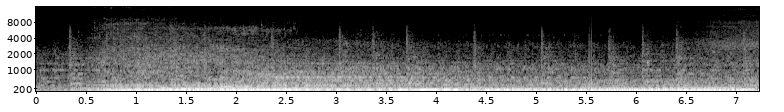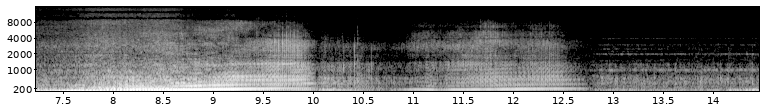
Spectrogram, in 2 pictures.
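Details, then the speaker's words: C5 Corvette V8 on a road test after a $100 repair including new spark plugs: pulls cleanly through the revs, pitch rising steadily with no stumble or shake; smooth, responsive, normal acceleration. "it's feeling like a completely different car this thing feels so much more responsive than it did so much peier I think we fixed [Applause] it"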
